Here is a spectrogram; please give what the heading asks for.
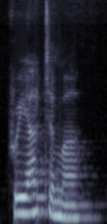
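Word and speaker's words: प्रियतम: So the first thing that Srila Prabhupada emphasizes from this verse is the word Priyatama. Is that pronounced correct? Have I pronounced it correctly? Priyatama.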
